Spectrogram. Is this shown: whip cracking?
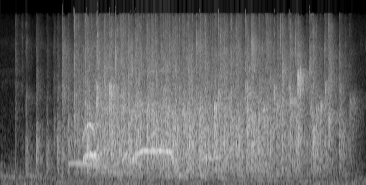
no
